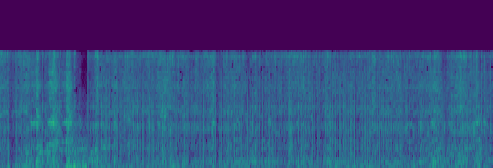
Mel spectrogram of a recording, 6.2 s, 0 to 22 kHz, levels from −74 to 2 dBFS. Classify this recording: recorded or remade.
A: recorded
